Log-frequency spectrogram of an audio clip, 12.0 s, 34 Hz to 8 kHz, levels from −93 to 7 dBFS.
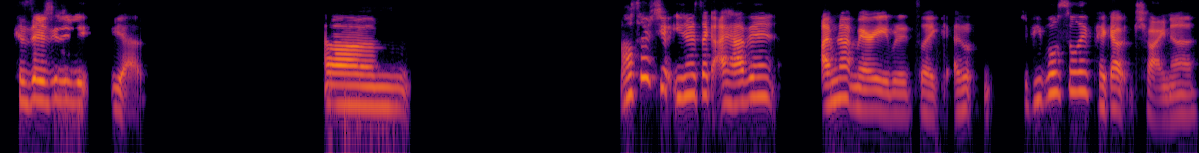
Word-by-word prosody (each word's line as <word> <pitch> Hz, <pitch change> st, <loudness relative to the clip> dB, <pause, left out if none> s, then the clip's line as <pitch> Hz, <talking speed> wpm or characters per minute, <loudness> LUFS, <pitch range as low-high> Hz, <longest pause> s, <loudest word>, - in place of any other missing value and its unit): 'Cause 215 Hz, -2 st, -4 dB
there's 225 Hz, -2 st, +4 dB
gonna 235 Hz, -1 st, -2 dB
be 210 Hz, -2 st, -3 dB, 0.2 s
Yeah. -, -, -6 dB, 1.9 s
Um 185 Hz, -3 st, +3 dB, 2.1 s
Also, -, -, +1 dB
too 340 Hz, -, +1 dB
you 250 Hz, +1 st, -3 dB
know, 275 Hz, -, +3 dB
it's 275 Hz, -, -5 dB
like 280 Hz, -, +2 dB
I -, -, +4 dB
haven't 245 Hz, +5 st, +1 dB, 0.5 s
I'm 205 Hz, +4 st, +5 dB
not 245 Hz, -5 st, +1 dB
married, 165 Hz, -3 st, +5 dB
but 145 Hz, 0 st, -7 dB
it's, 145 Hz, +1 st, -8 dB
like, 140 Hz, -3 st, -5 dB
I 150 Hz, -, -7 dB
don't 170 Hz, +1 st, -8 dB, 0.5 s
do 195 Hz, -, -21 dB
people 235 Hz, +7 st, -3 dB
still, 300 Hz, +1 st, 0 dB
like, 305 Hz, -1 st, -3 dB
pick 180 Hz, -2 st, -1 dB
out 175 Hz, -, +1 dB
china? 135 Hz, +4 st, -4 dB
200 Hz, 145 wpm, -27 LUFS, 170-245 Hz, 2.1 s, I'm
